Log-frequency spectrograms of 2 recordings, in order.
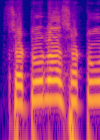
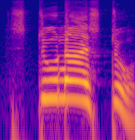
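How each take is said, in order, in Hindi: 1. s और t के बीच एक स्वर डाला जाता है। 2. s और t एक गुच्छे की तरह जुड़े होते हैं। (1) "सटुना सटु नहीं है वो भाई"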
